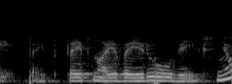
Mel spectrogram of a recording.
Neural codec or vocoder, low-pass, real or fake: codec, 16 kHz, 16 kbps, FreqCodec, larger model; 3.6 kHz; fake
